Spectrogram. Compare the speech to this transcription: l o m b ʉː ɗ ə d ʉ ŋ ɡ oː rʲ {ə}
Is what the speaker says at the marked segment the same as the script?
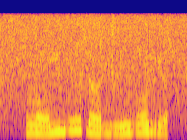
yes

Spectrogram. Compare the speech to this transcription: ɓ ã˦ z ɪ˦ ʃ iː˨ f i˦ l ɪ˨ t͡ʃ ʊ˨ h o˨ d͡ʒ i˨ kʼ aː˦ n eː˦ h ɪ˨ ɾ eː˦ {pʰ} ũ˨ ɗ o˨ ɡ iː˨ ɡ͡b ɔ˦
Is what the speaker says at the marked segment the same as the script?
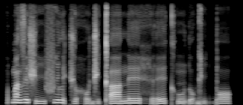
no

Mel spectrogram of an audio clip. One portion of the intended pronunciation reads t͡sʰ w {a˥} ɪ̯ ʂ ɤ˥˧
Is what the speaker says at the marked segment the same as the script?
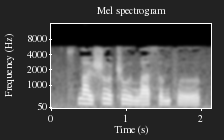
no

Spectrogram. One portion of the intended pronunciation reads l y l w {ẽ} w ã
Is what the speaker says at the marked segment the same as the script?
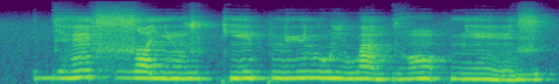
no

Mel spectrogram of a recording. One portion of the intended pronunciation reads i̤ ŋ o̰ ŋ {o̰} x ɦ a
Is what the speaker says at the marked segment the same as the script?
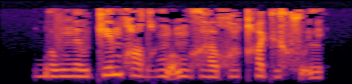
no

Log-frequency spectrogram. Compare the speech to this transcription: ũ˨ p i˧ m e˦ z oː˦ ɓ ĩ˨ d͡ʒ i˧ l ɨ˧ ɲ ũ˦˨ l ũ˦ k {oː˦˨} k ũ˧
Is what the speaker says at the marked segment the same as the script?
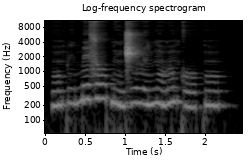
no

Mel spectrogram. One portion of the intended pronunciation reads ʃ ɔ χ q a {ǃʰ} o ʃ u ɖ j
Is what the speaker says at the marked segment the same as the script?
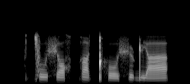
yes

